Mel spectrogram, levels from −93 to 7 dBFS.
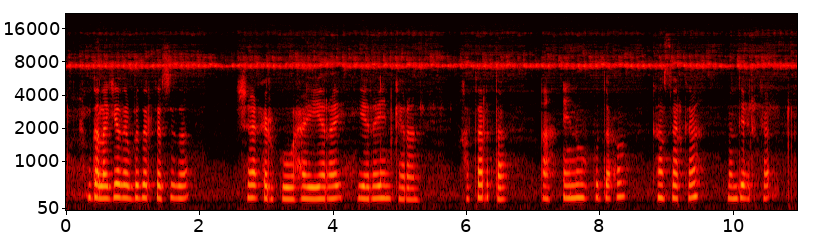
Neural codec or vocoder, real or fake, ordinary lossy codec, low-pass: none; real; none; none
